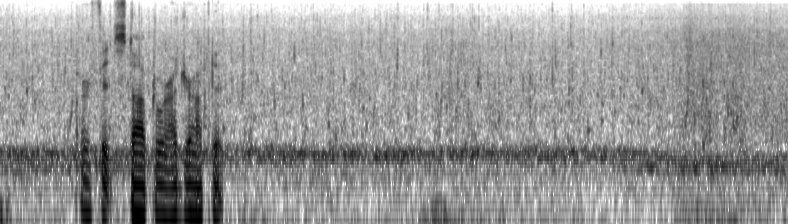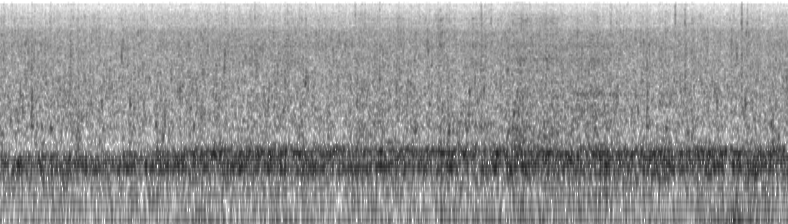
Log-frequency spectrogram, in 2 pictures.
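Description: Water flows and rushes steadily through a channel.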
